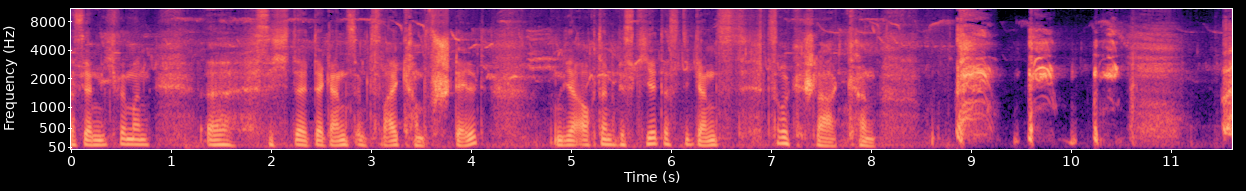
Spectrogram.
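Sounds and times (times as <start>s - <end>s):
speech: 0.0s - 9.0s
person coughing after choking on something: 8.8s - 10.6s.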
